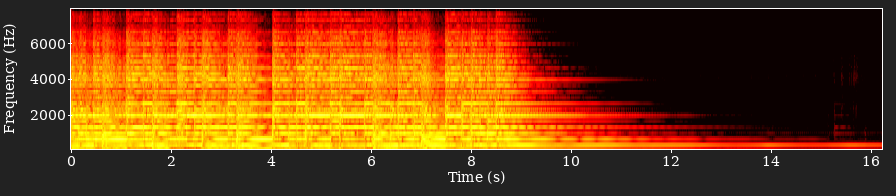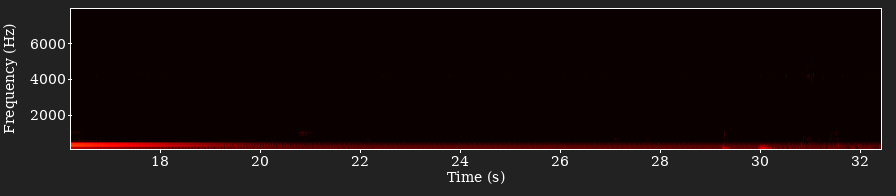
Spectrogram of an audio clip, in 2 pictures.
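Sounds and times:
heavy electric guitar: 0.0 - 10.8.

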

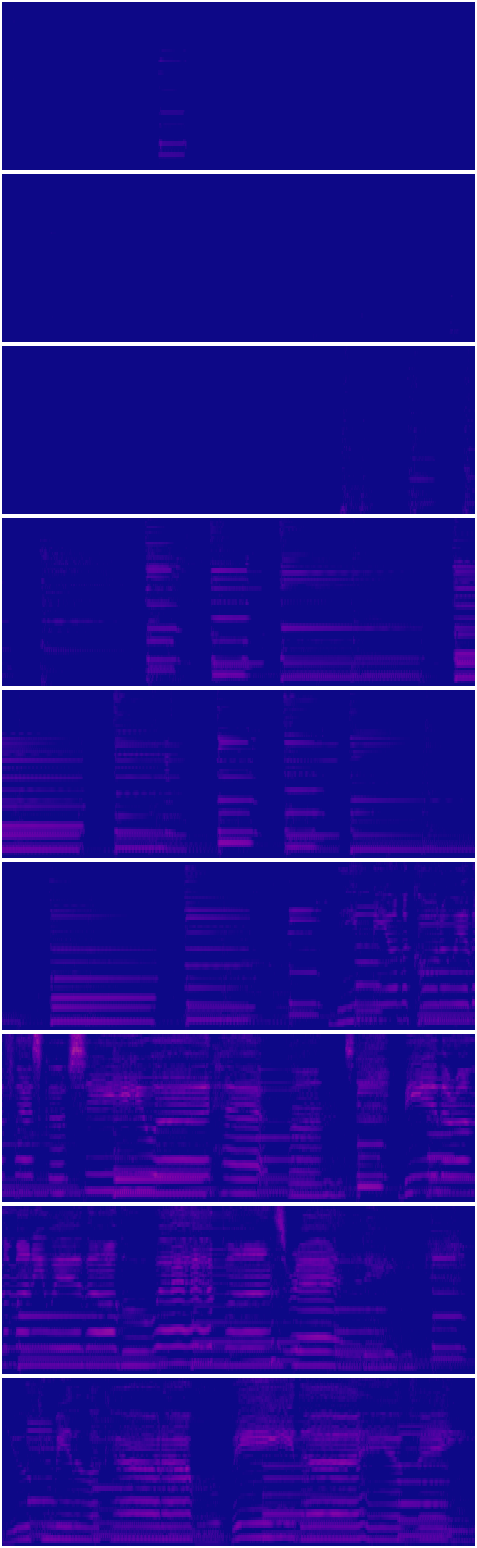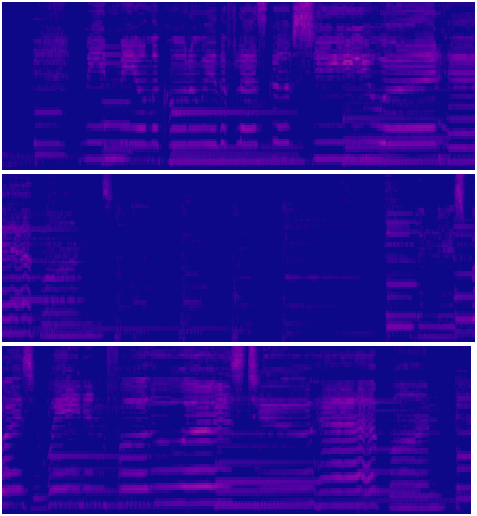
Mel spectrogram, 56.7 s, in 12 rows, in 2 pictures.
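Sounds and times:
acoustic guitar: 12.8 - 56.7.

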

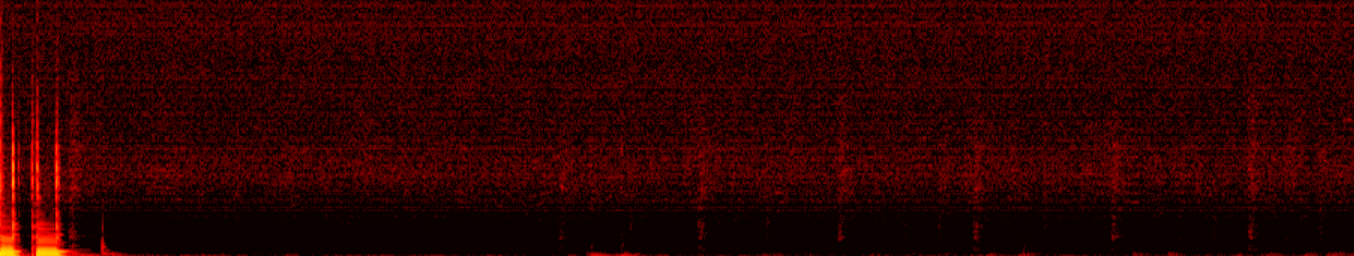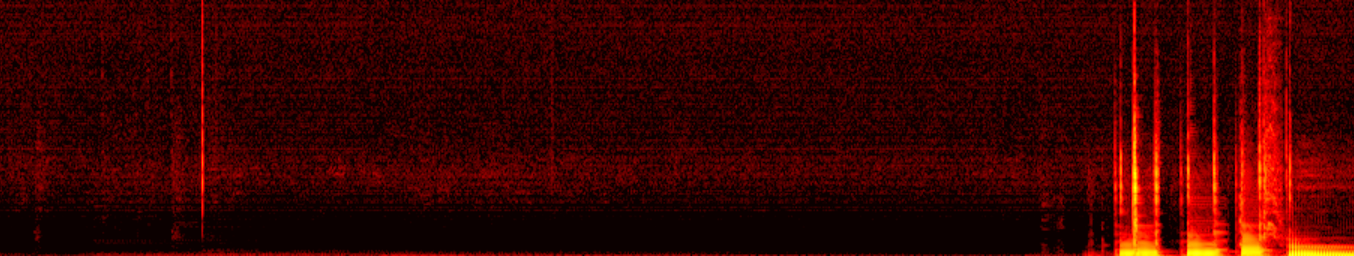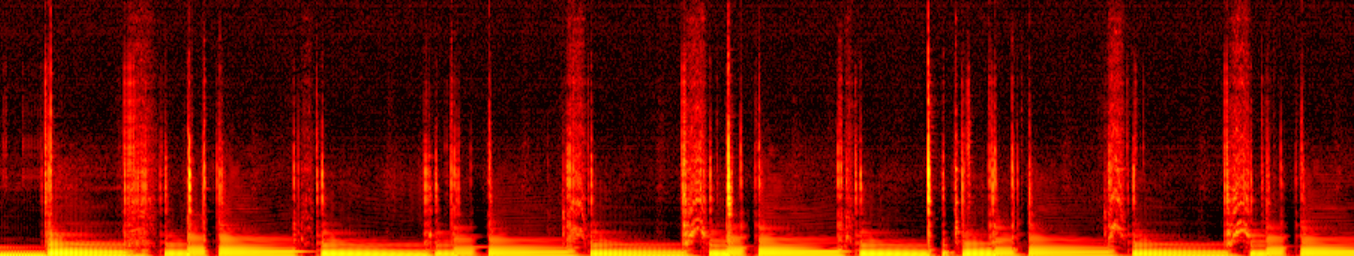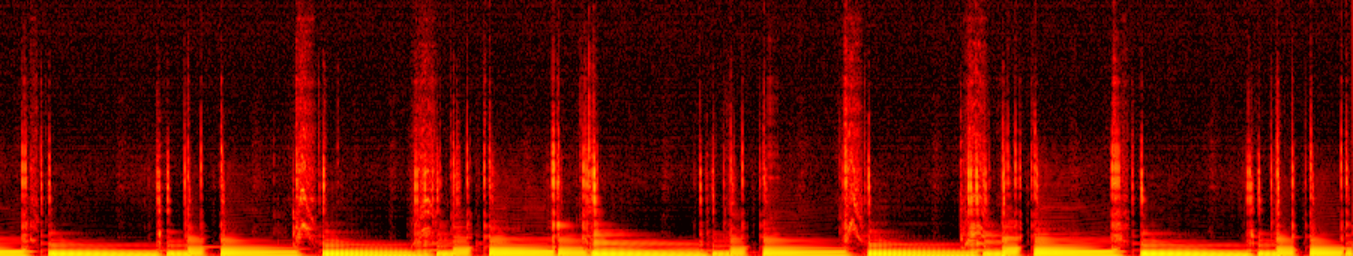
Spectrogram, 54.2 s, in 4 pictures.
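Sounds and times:
bass guitar recorded by direct input: 0.0 - 0.7, 24.7 - 54.1.

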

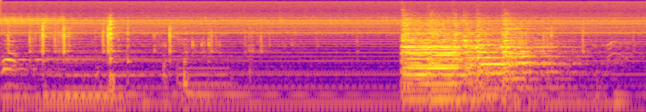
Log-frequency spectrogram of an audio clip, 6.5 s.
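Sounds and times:
bass: 4.0 - 6.0.

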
